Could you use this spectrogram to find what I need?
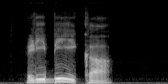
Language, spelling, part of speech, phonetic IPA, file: Polish, Libijka, noun, [lʲiˈbʲijka], Pl-Libijka.ogg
